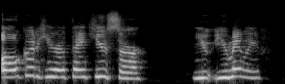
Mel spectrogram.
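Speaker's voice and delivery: grand put-on noble voice. Asked how Aurora sounds and what she would say, answering in Aurora's most noble voice. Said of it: "I do put on my most noble voice".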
